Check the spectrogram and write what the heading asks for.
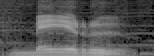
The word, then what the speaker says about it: Meiru: The anime, at least the dub of it, called her Meilu because they were using the lip movements from obviously the Japanese audio of the dub or of the anime, and because of how Japanese pronunciation works, her name was Meiru.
